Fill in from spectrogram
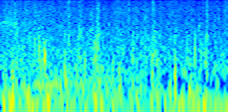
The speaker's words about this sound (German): Wir hören Schritte von drei Männern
